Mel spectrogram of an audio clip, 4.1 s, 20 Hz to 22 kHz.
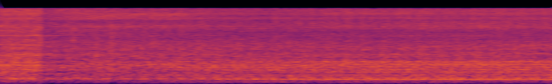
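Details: Lasalle engine with rebuilt Carter two-barrel carburetor idling around 500 rpm, fuel at three pounds pressure, computer reading steady at twelve: smooth, steady hiss and hum, no hunting or stumbles; healthy even idle after rebuild.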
